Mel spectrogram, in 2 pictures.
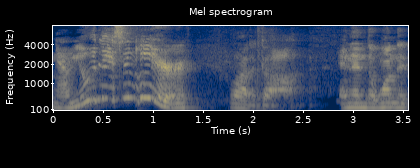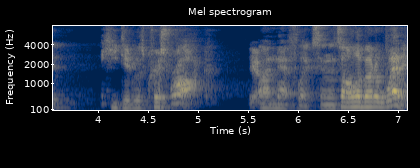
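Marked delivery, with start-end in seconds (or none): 0.0-2.2 awkward put-on voice, pitch swooping around. Describing a movie role, imitating the actor's awkward Adam Sandler voice. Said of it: "doing his awkward Adam Sandler voice".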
